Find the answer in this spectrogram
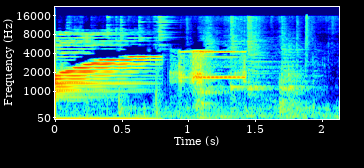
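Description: A loud, high-pitched call that starts suddenly and rises in pitch for most of a second, followed by a second, shorter and steadier high call.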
